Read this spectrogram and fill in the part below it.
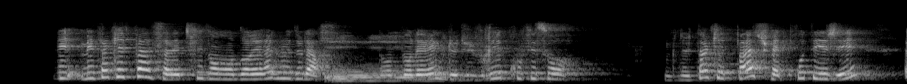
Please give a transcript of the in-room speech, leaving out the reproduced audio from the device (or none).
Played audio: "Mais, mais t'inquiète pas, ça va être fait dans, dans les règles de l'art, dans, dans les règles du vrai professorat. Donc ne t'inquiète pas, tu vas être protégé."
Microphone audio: Et,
